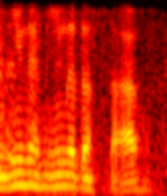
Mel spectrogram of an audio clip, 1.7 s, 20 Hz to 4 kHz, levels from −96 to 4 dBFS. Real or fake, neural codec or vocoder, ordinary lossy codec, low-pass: real; none; Opus, 16 kbps; 3.6 kHz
